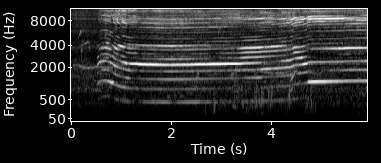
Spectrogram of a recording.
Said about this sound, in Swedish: Ja, det där ljudet hade drivit beduinerna till vansinne. Då hade de inte valt att ha kameler. Nej, jag tror inte att det där var en kamel. Fel! Det var en kamel!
